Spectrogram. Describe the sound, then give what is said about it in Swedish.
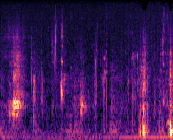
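Crunching of large, fat, whole roasted peanuts being chewed, a series of sharp irregular crunches and bites over a couple of seconds with no talking. “De det här är stora, feta jordnötter.”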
